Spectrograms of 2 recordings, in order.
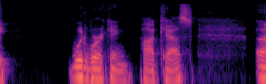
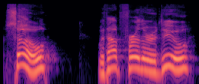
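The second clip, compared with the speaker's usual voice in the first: hyped giveaway announcement; 6 semitones higher, 5 dB louder than usual. Real, not acted.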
